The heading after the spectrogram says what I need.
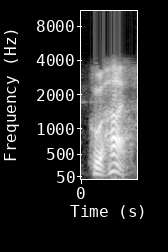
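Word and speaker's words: Huhai: How do you say his name? Hu Hai. It's actually one word, but whatever.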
